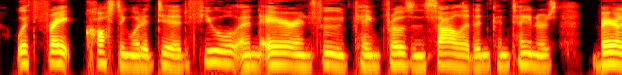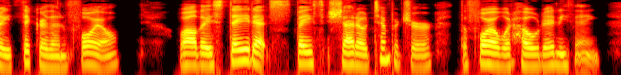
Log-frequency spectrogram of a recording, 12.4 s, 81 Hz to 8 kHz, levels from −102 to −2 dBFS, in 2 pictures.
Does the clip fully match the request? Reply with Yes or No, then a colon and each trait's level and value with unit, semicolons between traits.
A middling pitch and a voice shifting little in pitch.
Yes: medium, 150 Hz; narrow, 2.3 semitones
